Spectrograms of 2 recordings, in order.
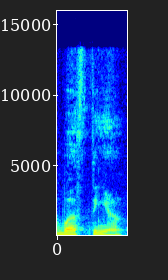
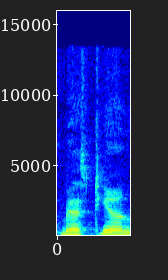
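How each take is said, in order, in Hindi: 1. यह नाम भारतीय लहजे में बोला गया है। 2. यह नाम अंग्रेज़ी लहजे में बोला गया है। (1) "अगर देसी हिंदी एक्सेंट में पढ़ो तो बस्तियाँ" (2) "उसे इंग्लिश एक्सेंट में पढ़ो तो"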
